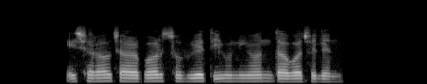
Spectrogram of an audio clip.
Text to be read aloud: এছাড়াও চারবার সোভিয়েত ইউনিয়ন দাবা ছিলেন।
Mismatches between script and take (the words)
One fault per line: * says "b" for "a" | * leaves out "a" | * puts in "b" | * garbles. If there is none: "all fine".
all fine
